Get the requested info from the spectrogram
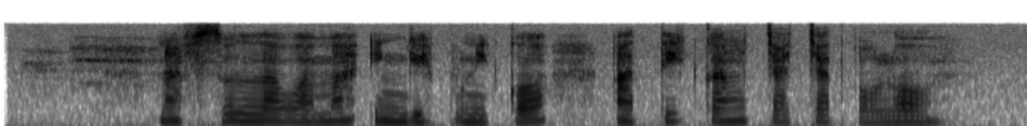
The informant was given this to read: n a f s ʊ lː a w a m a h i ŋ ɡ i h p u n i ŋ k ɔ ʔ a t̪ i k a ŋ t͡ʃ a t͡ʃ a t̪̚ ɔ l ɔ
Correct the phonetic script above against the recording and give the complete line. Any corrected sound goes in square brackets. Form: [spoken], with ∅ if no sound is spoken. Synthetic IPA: n a f s ʊ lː a w a m a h i ŋ ɡ [ɪ] h p u n i [∅] k ɔ ʔ a t̪ i k a ŋ t͡ʃ a t͡ʃ a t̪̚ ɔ l ɔ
